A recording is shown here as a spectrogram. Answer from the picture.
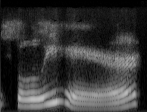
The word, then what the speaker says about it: Soliere: But hi, I'm Soliere. I am a poet extraordinaire, which is a new moniker that I am testing out that rhymes with my name and is stupid and I love it.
